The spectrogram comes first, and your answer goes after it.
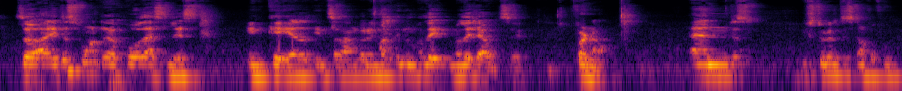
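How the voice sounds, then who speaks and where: Against noticeable background noise, a man speaks at a moderate pace with long, frequent pauses. His fairly high voice has a monotone, flat intonation. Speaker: student club president. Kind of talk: casual chat. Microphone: recorded without a mic.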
